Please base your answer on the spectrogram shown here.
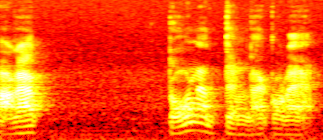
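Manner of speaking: very low, soft put-on cartoon creature voice. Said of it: "リロ& スティッチのスティッチみたいな".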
